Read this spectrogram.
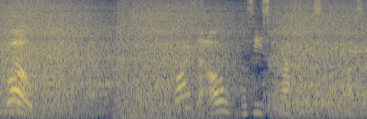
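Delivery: high, loud startled question; puzzled and surprised, up high and loud; sudden loud surprise. Real, not acted. Surprise at game event.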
